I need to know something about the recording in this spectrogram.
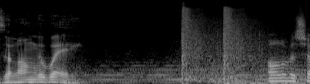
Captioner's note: gunshots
